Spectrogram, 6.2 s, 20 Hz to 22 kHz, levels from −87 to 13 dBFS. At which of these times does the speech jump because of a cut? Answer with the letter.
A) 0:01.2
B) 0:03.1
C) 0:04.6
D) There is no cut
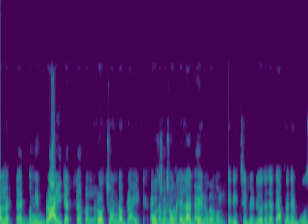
C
